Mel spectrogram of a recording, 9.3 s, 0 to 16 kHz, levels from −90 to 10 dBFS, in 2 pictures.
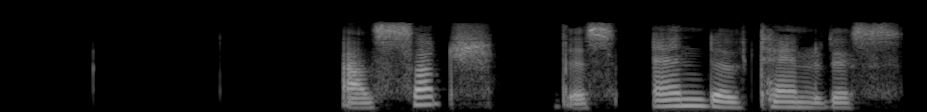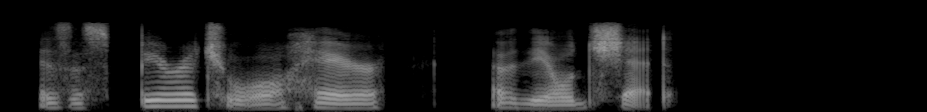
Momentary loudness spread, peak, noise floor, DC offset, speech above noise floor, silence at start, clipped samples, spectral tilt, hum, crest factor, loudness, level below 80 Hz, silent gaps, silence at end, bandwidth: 12 LU; -14 dBFS; under -90 dBFS; under 0.1%; over 57 dB; 1.7 s; under 0.1%; -1.5 dB/octave; none; 22 dB; -33 LUFS; -86 dBFS; 2.56-2.77 s, 3.12-3.26 s, 4.54-4.83 s, 5.20-5.34 s, 6.58-6.66 s, 6.85-7.10 s; 1.25 s; 7.4 kHz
